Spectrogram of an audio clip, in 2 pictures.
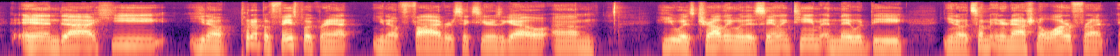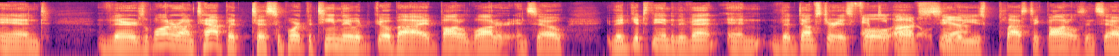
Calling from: Hood River, Oregon, United States; I'm calling from Hood River, Oregon.

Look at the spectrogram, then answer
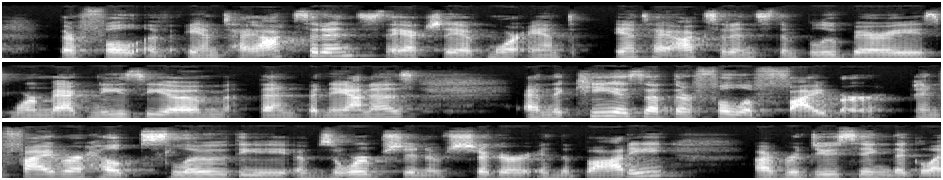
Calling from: Raleigh, North Carolina, United States; from Raleigh, North Carolina

